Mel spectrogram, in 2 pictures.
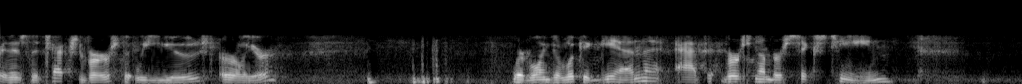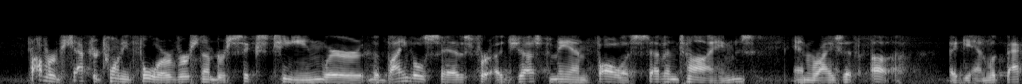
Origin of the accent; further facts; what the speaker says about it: Indiana, United States; I was about 11 or 12 years of age. I grew up in Indiana where it gets cold and icy and snowy.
